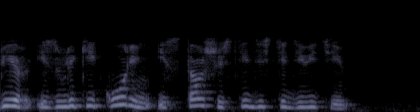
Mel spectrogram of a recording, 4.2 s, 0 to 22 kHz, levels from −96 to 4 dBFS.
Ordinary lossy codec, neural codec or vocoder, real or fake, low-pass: AAC, 48 kbps; none; real; 5.4 kHz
